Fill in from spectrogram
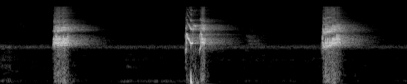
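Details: Lovebird voice used to stir other lovebirds into long ngekek: three loud, grating squawks about 1.3 seconds apart, the middle one doubled, with a constant high whine underneath.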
